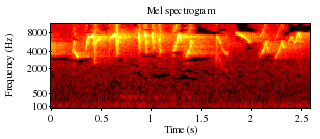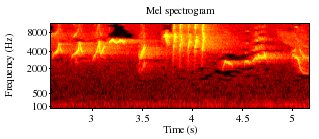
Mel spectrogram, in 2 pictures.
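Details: High, sibilant twittering from an Oriental white-eye in 'ngalas' wild-type style, with quick chirps and thin whistled phrases tumbling one after another over a quiet background.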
